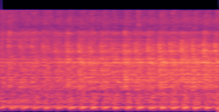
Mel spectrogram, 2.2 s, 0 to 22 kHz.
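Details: Honda TMX155 single-cylinder motorcycle after the timing gear was replaced (before, it ran noisy, rough and tinny) and the oil seal and oil rings were renewed. Clean, regular beat of about eight pulses a second with no timing-side rattle or ticking; runs fine.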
